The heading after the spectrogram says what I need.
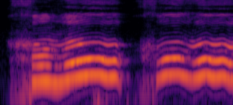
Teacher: Kemudian secara sifat yang lain istila'la. Isti'la ya terangkatnya lidah.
